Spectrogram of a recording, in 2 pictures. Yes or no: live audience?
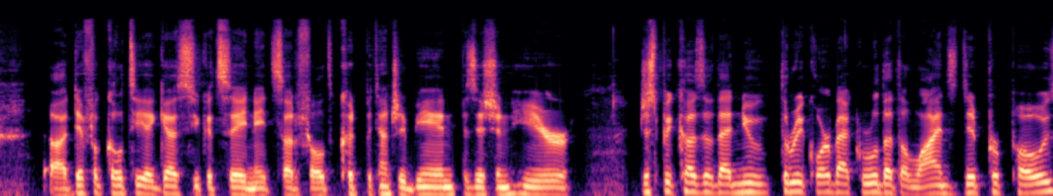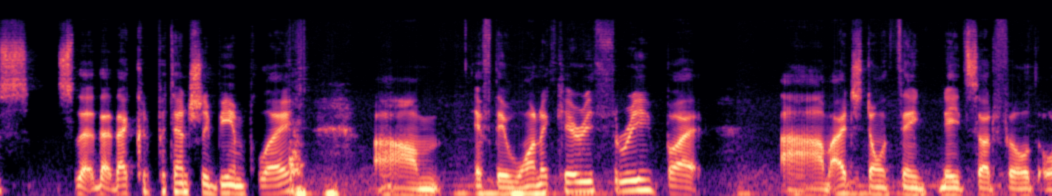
no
